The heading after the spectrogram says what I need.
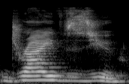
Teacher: o E de drives também não é pronunciado, você vai do V direto pro S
